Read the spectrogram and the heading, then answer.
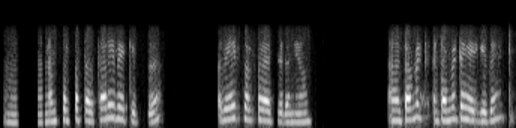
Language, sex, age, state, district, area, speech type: Kannada, female, 30-45, Karnataka, Uttara Kannada, rural, conversation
